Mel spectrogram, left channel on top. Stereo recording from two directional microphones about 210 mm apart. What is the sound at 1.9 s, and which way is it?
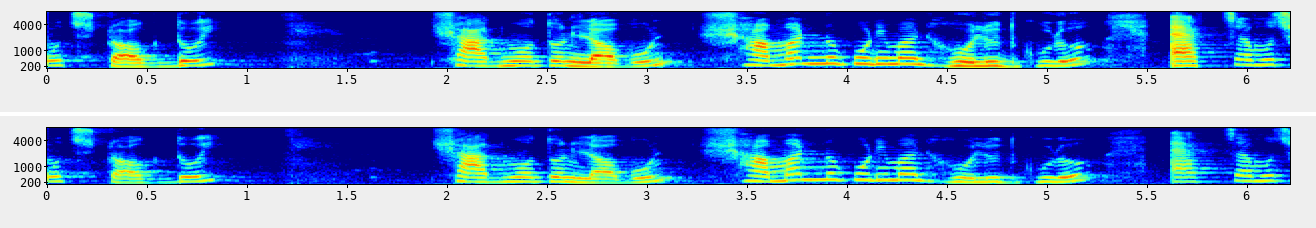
A woman's voice, 25° left (ahead or behind).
